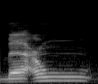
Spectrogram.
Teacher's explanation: Wattaba'u, watta, jangan lupa hamasnya di ta. Kemudian ba'u, u-nya juga dibaca dua harokat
